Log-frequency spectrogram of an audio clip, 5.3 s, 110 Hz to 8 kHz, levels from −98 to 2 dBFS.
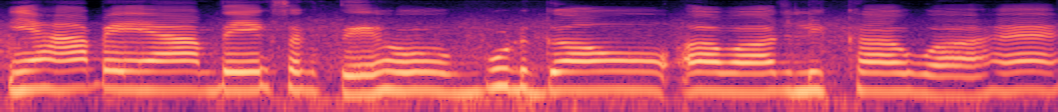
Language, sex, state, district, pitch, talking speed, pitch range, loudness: Hindi, female, Haryana, Jhajjar, 255 Hz, 125 wpm, 245-260 Hz, -12 LUFS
